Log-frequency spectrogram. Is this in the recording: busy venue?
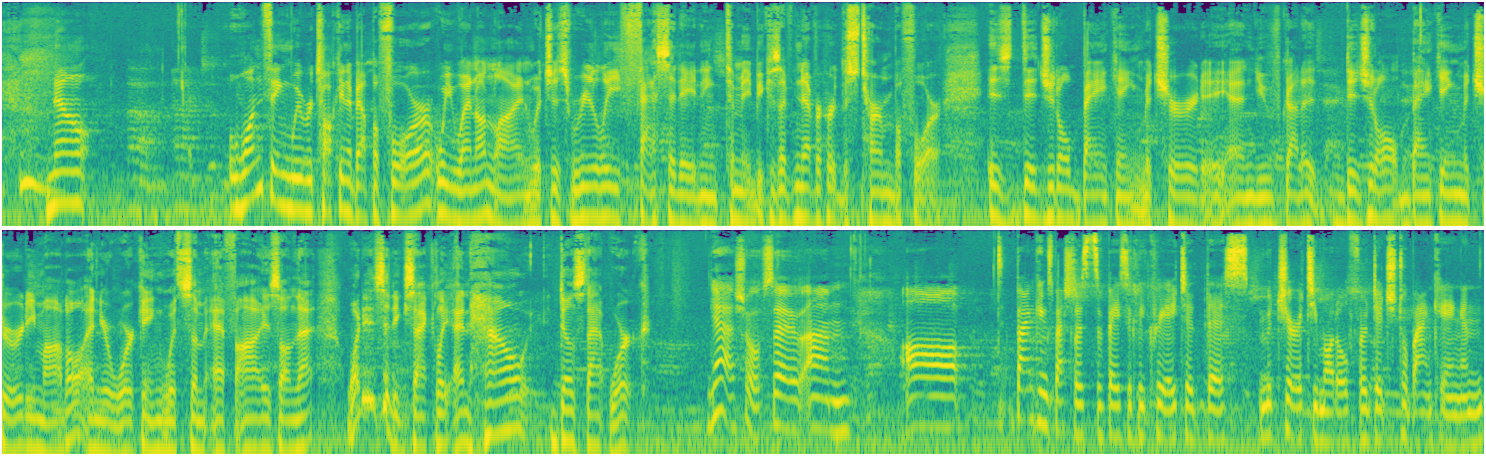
yes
